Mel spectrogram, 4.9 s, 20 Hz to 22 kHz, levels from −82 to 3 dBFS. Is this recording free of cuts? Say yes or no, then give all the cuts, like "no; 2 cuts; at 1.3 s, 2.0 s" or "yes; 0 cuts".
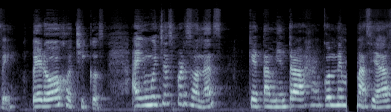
yes; 0 cuts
